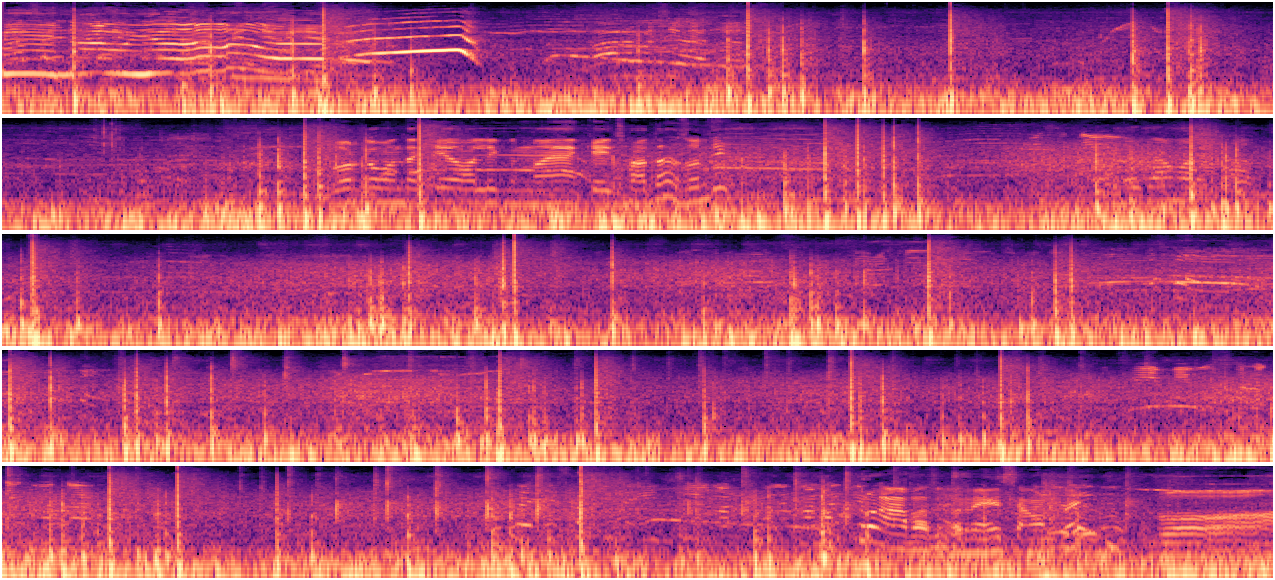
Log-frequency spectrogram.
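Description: An aerial fireworks display in full swing: a steady low rumble of shell bursts broken by many sharp bangs and crackles.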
